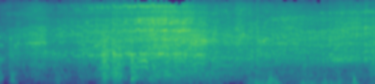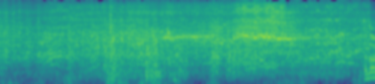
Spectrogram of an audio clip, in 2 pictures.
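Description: Several Traxxas Slash electric short-course RC trucks racing on a dirt track: motors whining with a pitch that wavers up and down, over tyres scrabbling on dirt, with occasional light knocks.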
